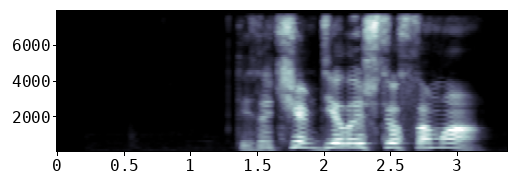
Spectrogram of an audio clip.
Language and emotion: Russian, angry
